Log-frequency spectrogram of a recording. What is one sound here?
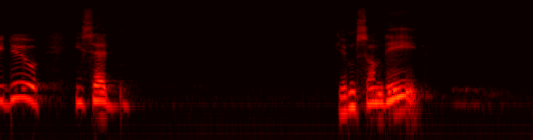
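A man speaks with animation through a microphone, with pauses.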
